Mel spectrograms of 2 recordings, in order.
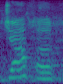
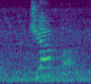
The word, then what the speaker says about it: Jaffa: of the second temple japa japa japa p in Hebrew looks the same as the F sound it all depends whether you put a dot in the middle or not we're not going to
